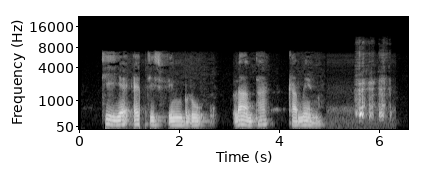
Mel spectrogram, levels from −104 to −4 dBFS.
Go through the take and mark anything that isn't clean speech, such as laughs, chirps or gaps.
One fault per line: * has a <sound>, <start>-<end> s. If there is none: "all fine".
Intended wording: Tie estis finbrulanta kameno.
* has a dropout, 1.2-1.3 s
* has a laugh, 5.5-6.3 s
